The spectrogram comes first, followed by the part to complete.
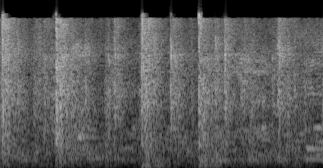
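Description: A small hammer tapping a wooden wedge held against a person's back in Thai hammer massage: about six sharp knocks at an uneven pace, with a quick run of strokes in the second half.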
